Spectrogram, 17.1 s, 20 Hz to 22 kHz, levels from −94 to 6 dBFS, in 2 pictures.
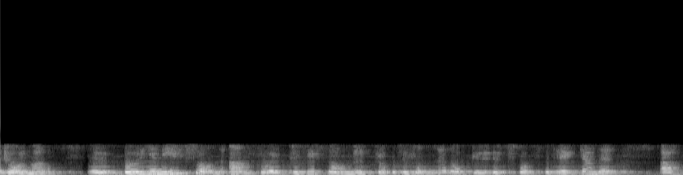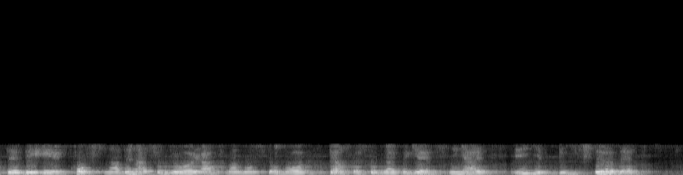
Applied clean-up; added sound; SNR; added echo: neural separator model SepFormer DNS4.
